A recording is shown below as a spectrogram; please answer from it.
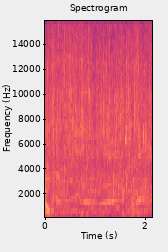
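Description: Voices of people talking in the background, with faint sloshing of water in a stone Kneipp arm-bath trough as forearms are dipped in to cool them.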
